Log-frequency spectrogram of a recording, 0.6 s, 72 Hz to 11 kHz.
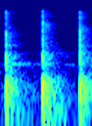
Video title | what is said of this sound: Basic Bread Baking 101 - FamilyBaker.com | when I tap on them they have a bit of a hollow sound to them that is just a kind of an indicator that they're done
